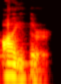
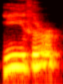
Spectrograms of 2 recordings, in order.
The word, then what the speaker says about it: either: Should I say either or either? Neither or neither? Both of them are correct. If you will speak American English, you should say either or and neither nor.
